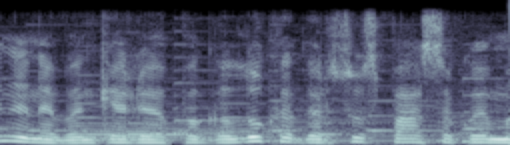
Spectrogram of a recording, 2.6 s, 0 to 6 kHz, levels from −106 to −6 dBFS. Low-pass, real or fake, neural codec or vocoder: 5.4 kHz; real; none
